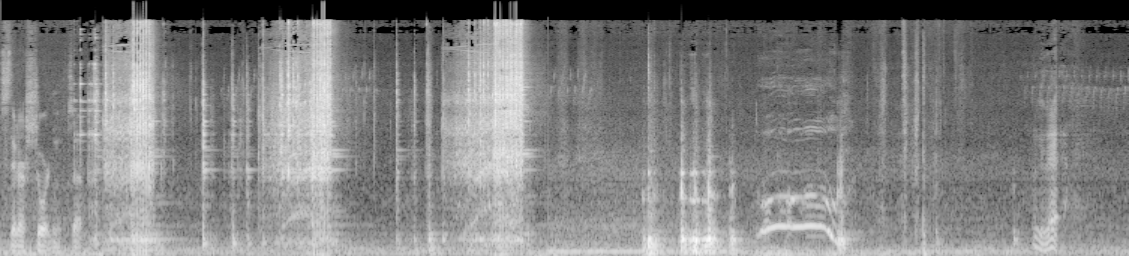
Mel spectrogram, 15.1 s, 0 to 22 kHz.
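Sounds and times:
cordless impact wrench bursts: 1.4 - 2.3, 3.4 - 4.7, 5.6 - 7.2.

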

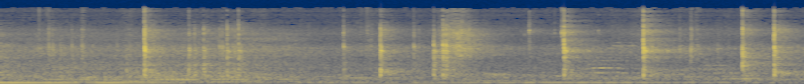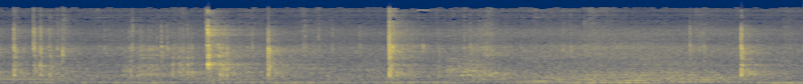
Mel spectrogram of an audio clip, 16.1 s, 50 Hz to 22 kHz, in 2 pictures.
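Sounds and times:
steady low hum: 0.0 - 16.0
clicks and taps of parts handled: 3.4 - 12.8.

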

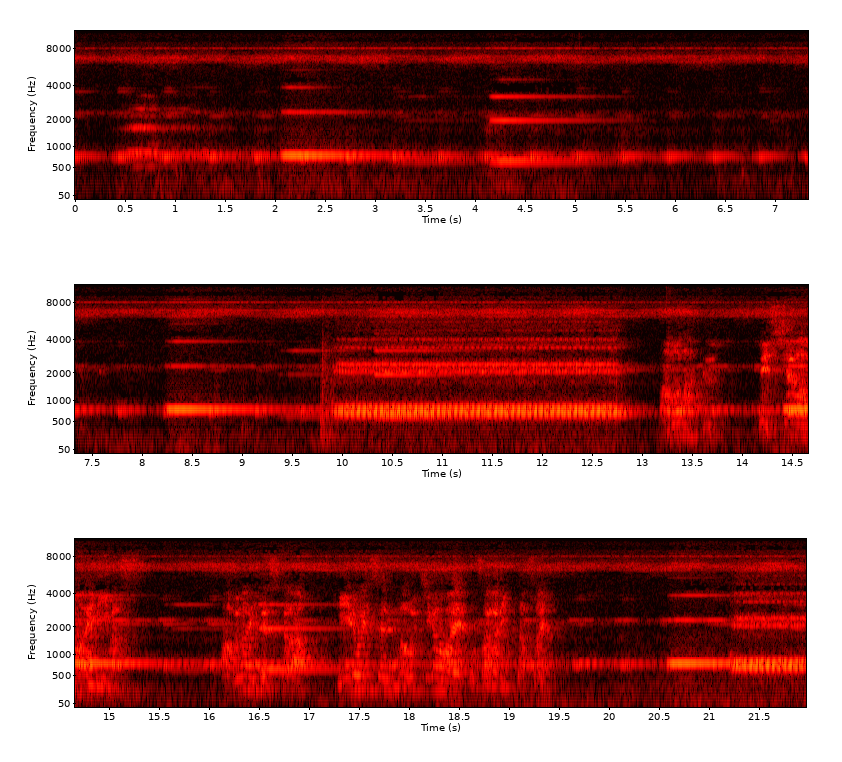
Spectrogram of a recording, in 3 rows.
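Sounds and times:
railway warning bells ringing: 0.0 - 21.9
fast-pulsing warning tone: 6.5 - 21.9.

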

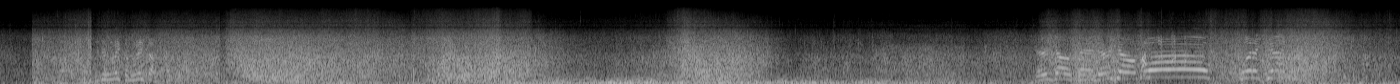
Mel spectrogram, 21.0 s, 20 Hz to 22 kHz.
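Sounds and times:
ocean surf breaking: 0.0 - 21.0
wind rumbling on microphone: 0.0 - 21.0.

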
